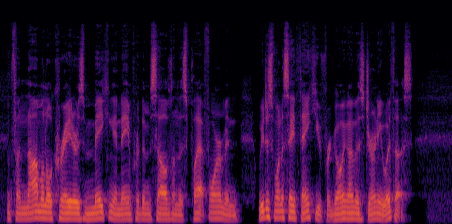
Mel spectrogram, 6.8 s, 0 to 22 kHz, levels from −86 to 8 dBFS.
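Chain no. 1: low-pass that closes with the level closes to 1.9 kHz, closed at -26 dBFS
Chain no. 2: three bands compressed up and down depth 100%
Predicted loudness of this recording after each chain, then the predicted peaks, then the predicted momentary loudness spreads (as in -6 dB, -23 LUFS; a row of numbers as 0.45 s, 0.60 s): -31.0 LUFS, -30.0 LUFS; -15.0 dBFS, -13.5 dBFS; 8 LU, 6 LU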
